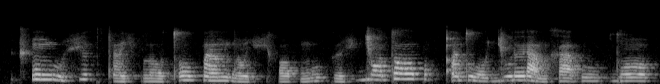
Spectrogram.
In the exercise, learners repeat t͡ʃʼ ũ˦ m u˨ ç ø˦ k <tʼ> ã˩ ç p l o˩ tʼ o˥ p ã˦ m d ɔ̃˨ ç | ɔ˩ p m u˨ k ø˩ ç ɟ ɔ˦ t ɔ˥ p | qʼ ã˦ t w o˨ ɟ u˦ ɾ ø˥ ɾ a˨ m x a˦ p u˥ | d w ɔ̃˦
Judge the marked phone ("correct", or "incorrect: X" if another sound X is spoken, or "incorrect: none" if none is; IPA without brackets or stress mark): correct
